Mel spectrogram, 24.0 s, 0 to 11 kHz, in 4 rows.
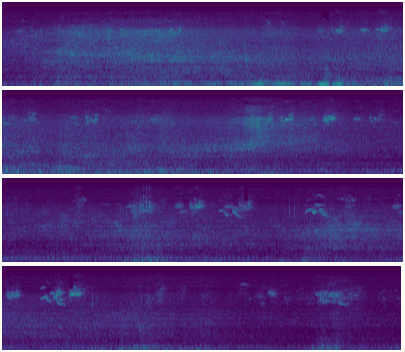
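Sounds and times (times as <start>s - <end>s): small birds chirping: 9.8s - 24.0s.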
